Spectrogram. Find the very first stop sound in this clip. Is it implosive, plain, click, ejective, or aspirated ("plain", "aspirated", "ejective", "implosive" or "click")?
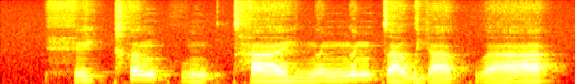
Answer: aspirated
